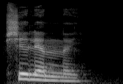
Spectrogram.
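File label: "вселеннӧй", Komi, female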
